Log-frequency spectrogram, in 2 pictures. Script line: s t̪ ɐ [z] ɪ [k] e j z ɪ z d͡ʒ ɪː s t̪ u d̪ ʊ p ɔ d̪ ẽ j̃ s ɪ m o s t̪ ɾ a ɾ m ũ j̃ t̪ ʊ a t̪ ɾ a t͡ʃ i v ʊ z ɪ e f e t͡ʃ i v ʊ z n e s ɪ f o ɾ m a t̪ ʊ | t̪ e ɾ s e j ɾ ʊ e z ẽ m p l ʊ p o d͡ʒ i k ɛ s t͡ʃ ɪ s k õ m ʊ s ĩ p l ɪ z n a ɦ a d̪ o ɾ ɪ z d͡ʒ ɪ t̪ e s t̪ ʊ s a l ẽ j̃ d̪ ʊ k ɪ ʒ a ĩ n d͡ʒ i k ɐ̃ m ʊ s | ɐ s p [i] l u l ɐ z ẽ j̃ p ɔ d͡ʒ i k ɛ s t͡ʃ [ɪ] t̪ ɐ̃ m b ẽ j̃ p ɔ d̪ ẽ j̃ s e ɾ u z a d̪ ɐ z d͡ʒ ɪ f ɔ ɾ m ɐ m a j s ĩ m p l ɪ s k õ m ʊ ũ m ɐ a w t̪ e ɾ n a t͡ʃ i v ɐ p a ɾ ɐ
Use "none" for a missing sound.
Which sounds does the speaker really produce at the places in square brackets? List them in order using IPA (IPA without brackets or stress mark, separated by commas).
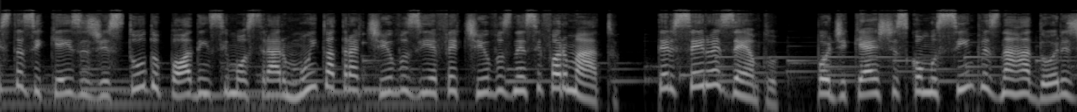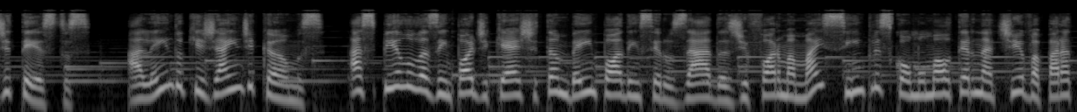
z, k, i, ɪ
